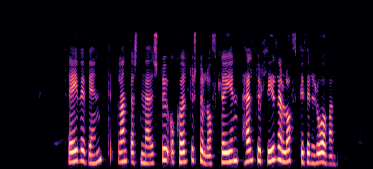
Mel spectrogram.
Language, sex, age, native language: Icelandic, female, 50-59, Icelandic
